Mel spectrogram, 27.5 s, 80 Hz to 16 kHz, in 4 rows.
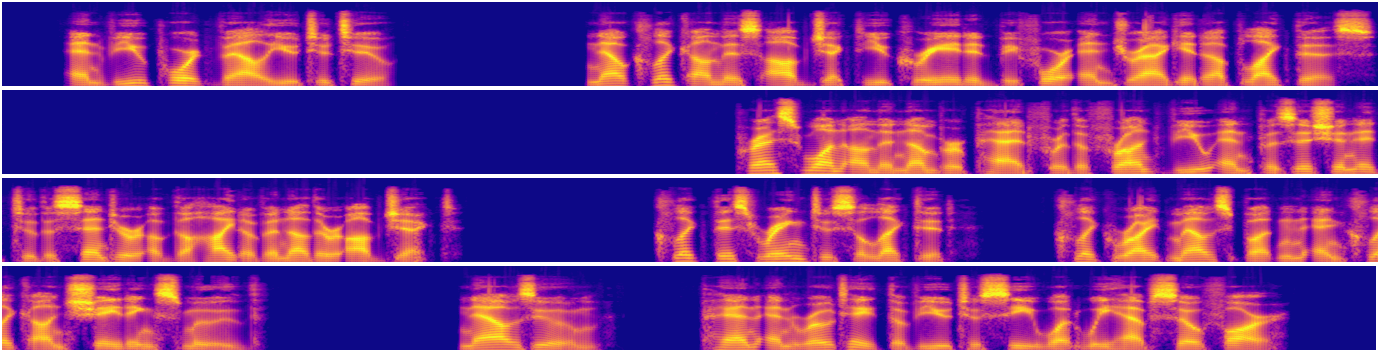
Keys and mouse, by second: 0.4 click, 4.4 click, 7.1 click, 12.4 KP_1, 15.1 click, 16.8 click, 19.2 right click, 20.5 click, 22.5 middle click, 24.2 shift+middle click, 25.5 middle click.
